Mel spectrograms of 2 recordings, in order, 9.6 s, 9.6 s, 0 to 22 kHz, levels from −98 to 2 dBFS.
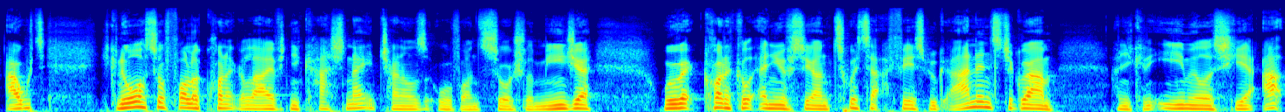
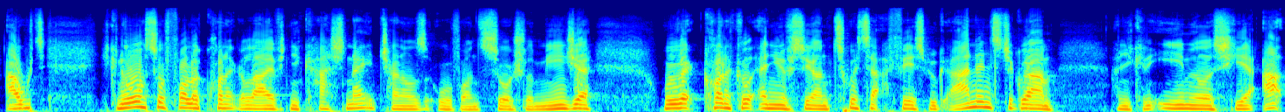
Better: first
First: none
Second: distortion; slight; 10 dB below the speech

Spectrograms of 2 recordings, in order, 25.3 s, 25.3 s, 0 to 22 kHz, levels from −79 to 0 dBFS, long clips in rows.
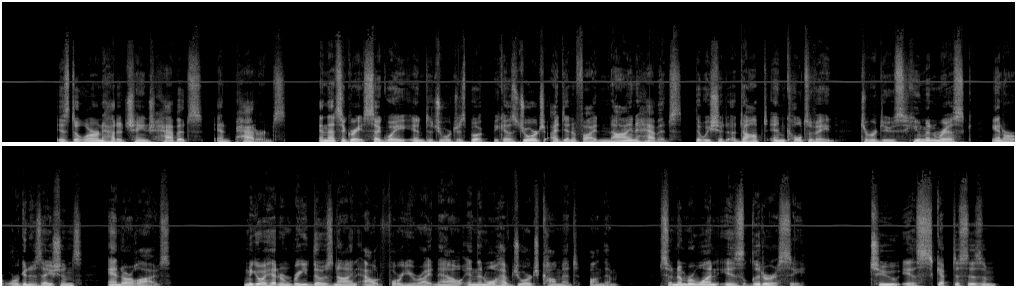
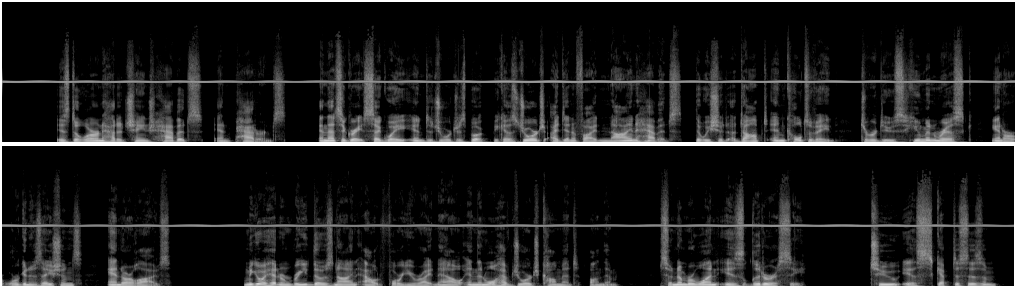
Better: first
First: high-pitched whine; faint; throughout; 9.5 kHz, 35 dB below the speech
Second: high-pitched whine; loud; throughout; 9.5 kHz, 7 dB below the speech

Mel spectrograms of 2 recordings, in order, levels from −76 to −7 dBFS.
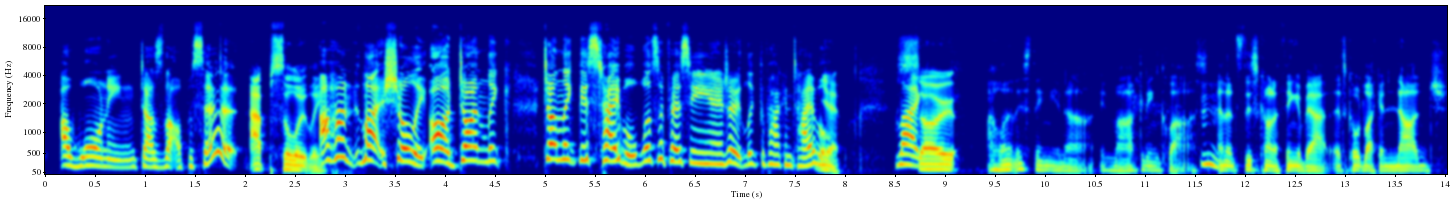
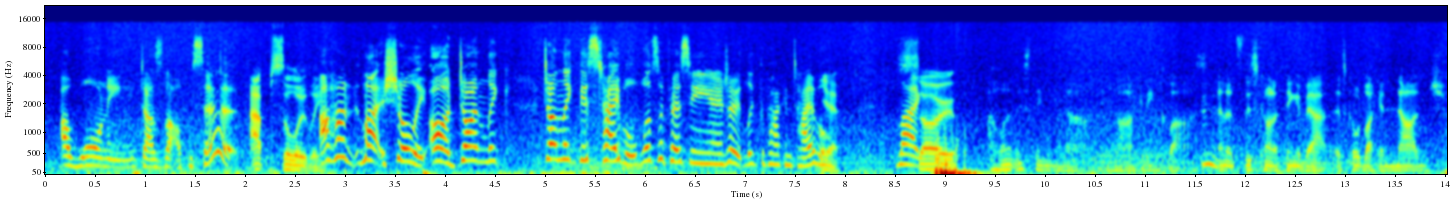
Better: first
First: none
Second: hiss; loud; throughout; 10 dB below the speech

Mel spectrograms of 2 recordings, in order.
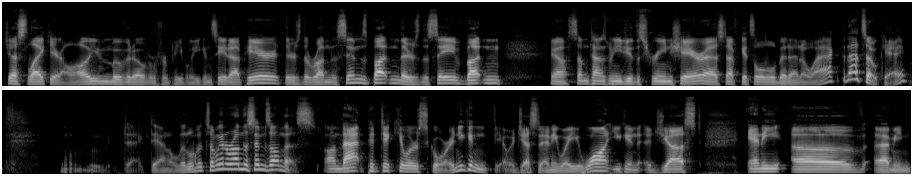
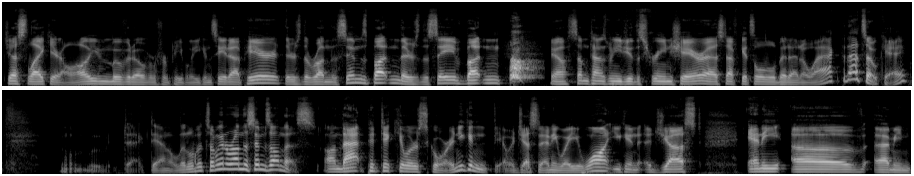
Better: first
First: none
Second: dog barking; loud; at 5 s; peak 3 dB above the speech

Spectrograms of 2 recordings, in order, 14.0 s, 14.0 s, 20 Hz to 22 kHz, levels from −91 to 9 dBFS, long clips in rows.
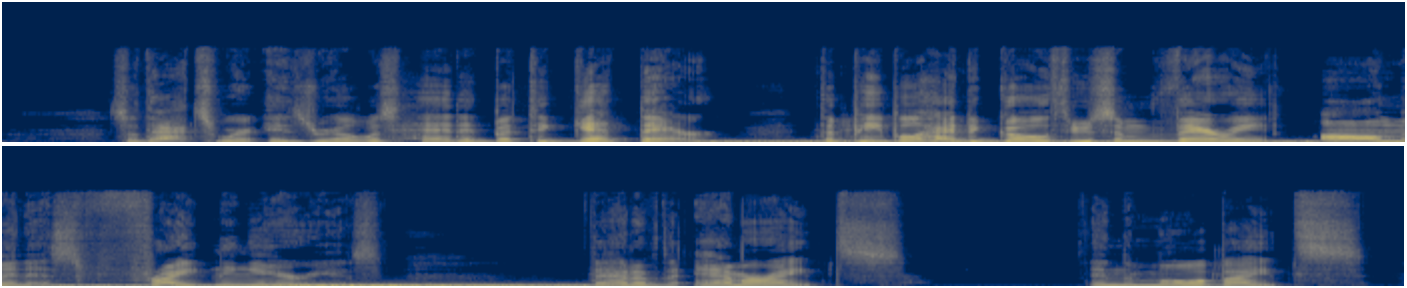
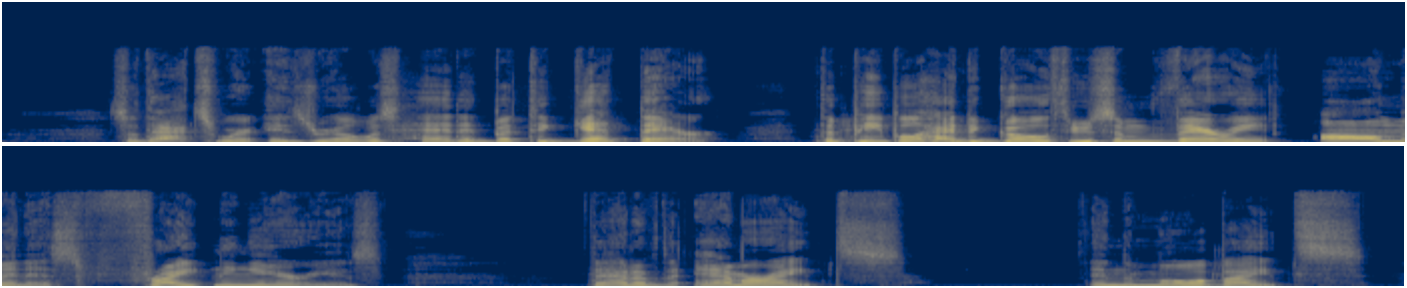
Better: second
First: wind noise on the microphone; occasional gusts; from 3.5 to 10 s; 20 dB below the speech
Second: none

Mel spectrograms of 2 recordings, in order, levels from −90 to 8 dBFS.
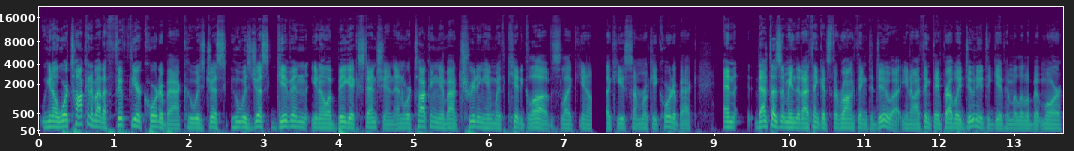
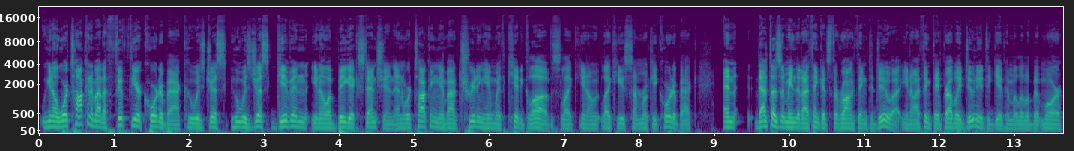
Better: second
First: audio cutting out; at 7.5 s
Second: none

